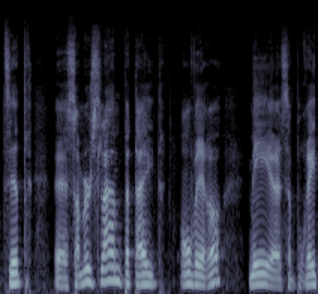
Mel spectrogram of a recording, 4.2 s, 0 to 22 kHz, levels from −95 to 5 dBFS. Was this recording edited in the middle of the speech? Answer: yes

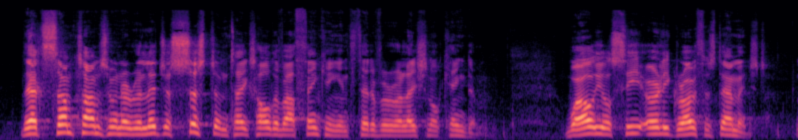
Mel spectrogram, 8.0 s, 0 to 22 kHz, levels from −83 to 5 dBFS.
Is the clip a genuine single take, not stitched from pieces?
yes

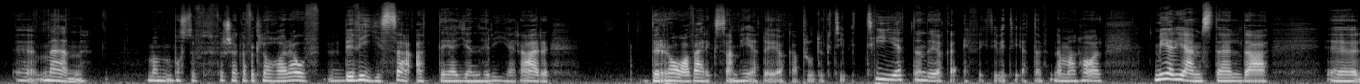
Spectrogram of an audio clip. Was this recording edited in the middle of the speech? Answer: yes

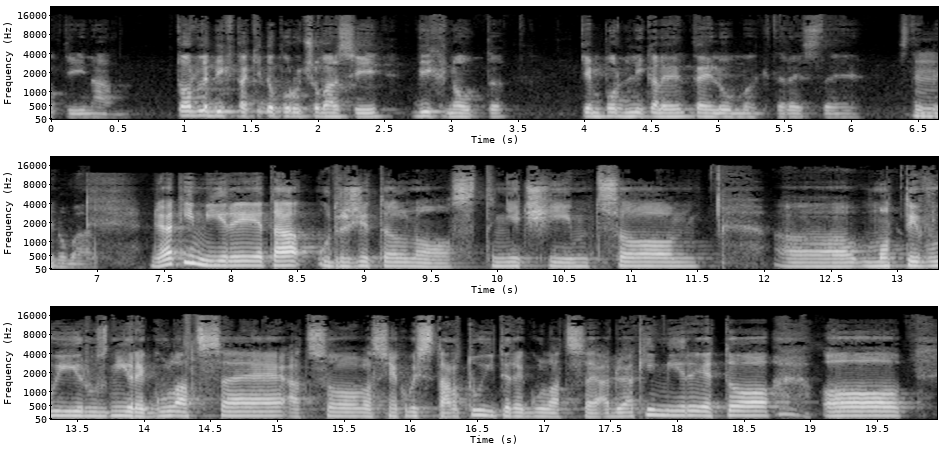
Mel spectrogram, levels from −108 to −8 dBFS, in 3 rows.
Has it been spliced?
no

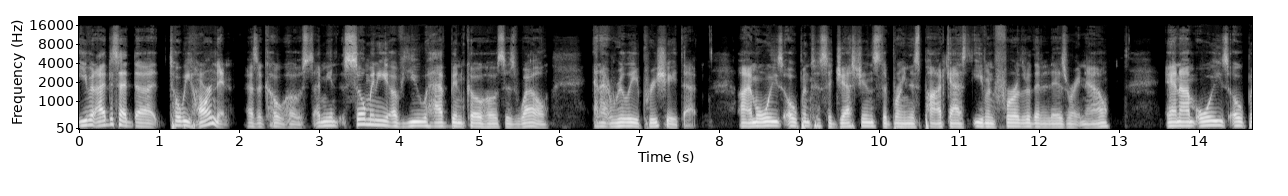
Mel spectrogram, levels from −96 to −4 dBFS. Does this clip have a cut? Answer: no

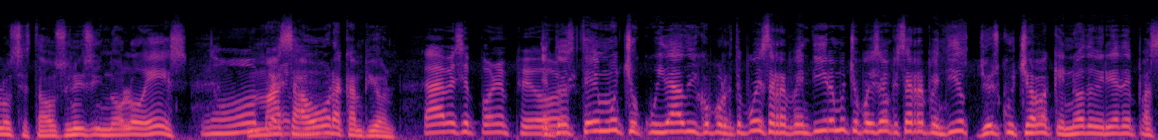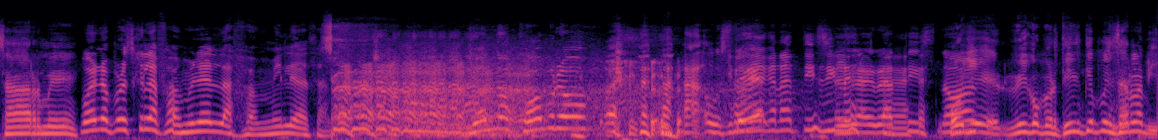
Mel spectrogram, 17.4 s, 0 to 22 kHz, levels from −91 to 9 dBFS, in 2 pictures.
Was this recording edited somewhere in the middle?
yes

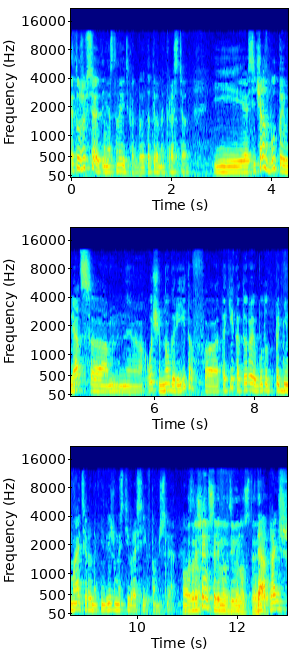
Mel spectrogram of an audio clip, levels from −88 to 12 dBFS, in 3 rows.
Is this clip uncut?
no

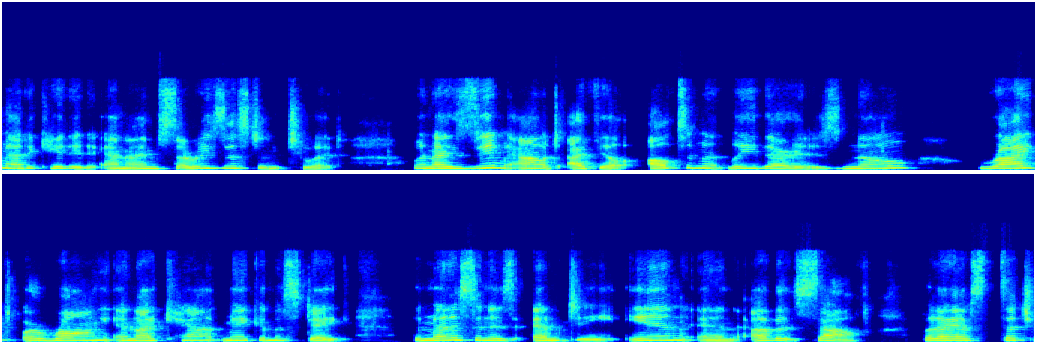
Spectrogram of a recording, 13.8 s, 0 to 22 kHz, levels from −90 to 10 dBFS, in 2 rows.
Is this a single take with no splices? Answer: yes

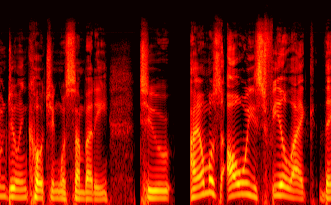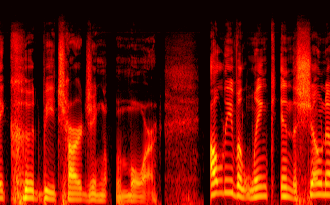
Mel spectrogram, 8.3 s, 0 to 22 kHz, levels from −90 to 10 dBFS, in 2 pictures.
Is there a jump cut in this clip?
yes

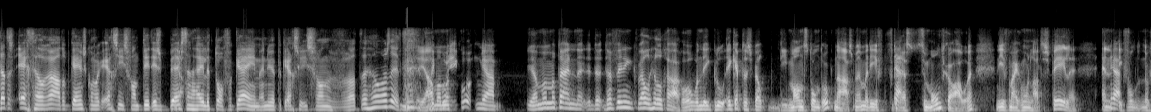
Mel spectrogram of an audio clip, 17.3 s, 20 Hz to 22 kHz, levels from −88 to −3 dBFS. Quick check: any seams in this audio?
no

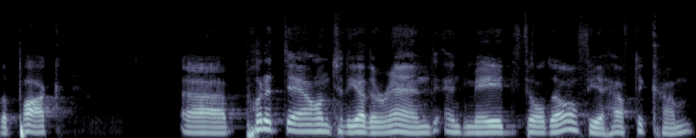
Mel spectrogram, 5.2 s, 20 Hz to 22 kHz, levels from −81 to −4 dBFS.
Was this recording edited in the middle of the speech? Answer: yes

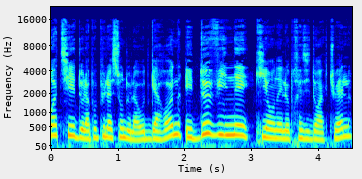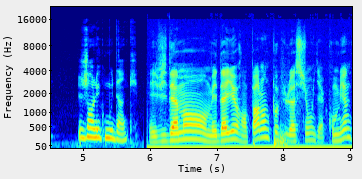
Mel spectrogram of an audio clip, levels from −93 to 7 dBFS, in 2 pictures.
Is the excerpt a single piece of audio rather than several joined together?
yes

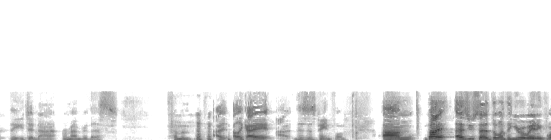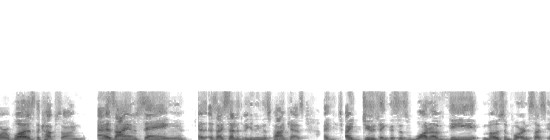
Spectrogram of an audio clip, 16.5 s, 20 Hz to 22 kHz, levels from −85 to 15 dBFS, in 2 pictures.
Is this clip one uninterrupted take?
no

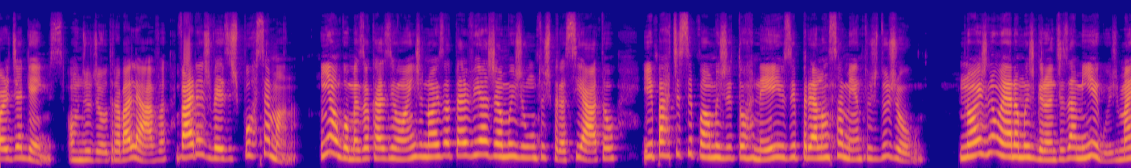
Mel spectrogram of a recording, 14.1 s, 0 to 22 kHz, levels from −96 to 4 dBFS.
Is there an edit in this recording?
no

